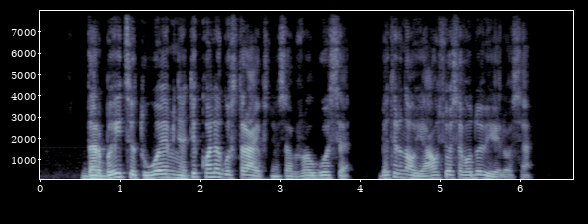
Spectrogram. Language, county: Lithuanian, Kaunas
